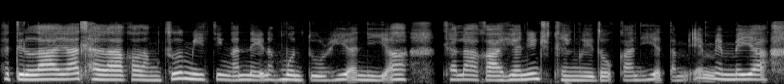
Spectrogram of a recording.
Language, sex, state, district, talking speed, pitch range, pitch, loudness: Mizo, female, Mizoram, Aizawl, 200 wpm, 200-235 Hz, 220 Hz, -16 LUFS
